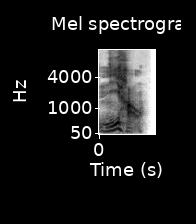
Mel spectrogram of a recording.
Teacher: When followed by another third tone, the first one is changed into a rising tone, as in ni hao, so it's clearly not pronounced the same way here, even though the label is the same.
